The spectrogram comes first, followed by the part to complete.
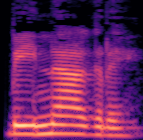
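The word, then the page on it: vinagre: Spanish (Spain)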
